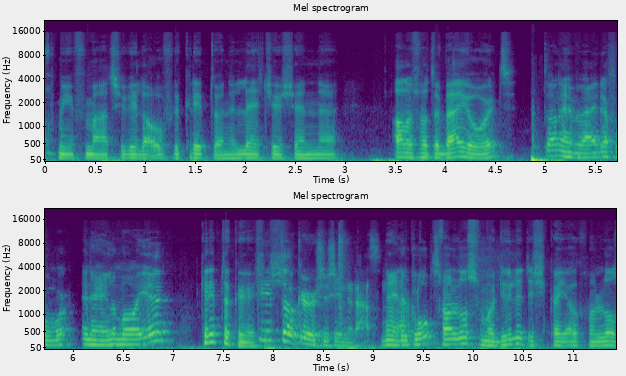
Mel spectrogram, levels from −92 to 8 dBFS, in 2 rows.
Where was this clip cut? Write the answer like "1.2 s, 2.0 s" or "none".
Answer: none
